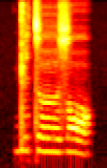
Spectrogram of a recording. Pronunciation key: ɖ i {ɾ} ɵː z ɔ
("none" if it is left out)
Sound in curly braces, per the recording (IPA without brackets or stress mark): t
